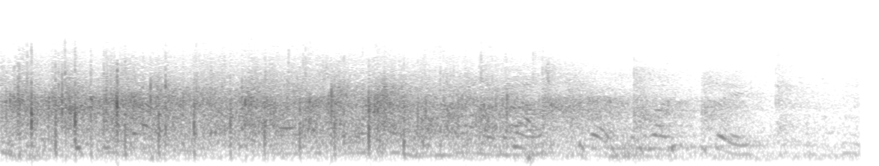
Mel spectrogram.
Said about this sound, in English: Let's give them a round of applause as they go.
